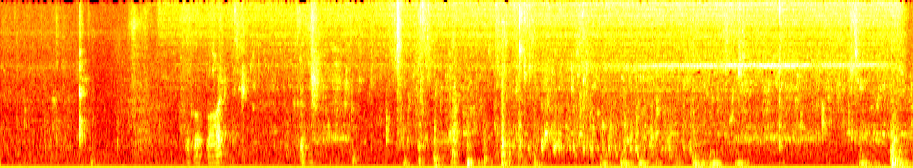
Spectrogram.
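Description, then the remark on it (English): A sink tap runs steadily as a boy rinses his mouth after brushing his teeth, a constant hiss of flowing water broken by small clicks and clatters, with no voices. “Can you rinse your mouth now? Some water on your hand and rinse your mouth.”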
